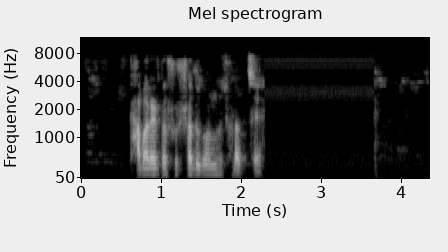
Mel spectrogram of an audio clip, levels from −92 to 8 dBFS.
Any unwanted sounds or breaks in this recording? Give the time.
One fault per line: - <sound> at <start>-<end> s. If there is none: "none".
none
